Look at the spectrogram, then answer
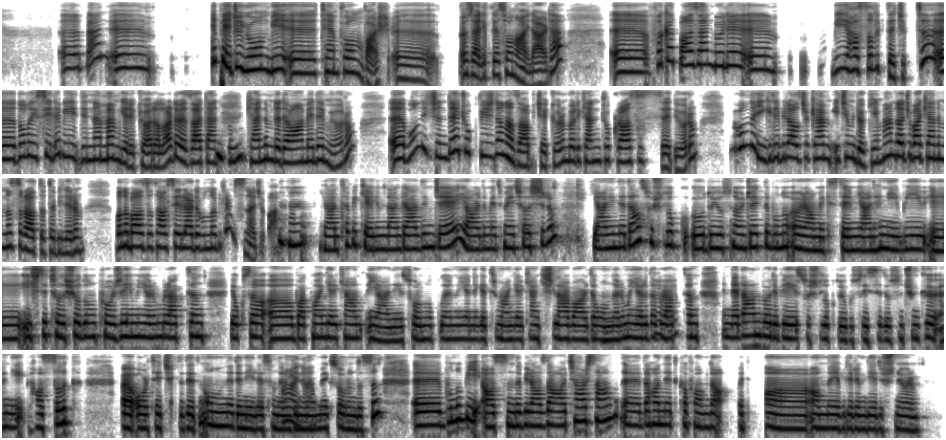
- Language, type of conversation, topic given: Turkish, advice, Dinlenirken neden suçluluk duyuyorum?
- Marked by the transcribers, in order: other background noise; tapping; other noise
